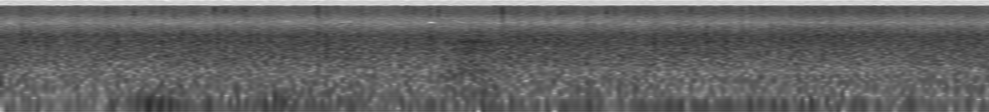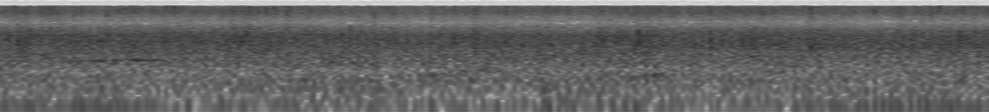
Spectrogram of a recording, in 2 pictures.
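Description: Steady rain falling on a paved courtyard, with a low rumble underneath.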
